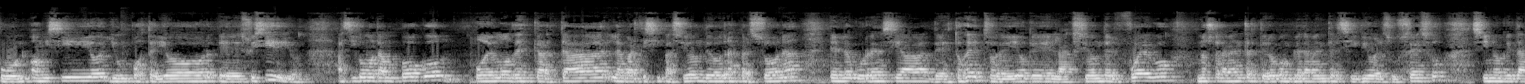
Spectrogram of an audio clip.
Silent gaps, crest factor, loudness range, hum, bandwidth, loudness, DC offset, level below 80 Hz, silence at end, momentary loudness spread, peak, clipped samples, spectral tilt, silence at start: none; 8 dB; 1 LU; none; 12.5 kHz; -10 LUFS; under 0.1%; -46 dBFS; 0 s; 4 LU; 0 dBFS; 0.1%; -5.5 dB/octave; 0 s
